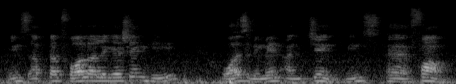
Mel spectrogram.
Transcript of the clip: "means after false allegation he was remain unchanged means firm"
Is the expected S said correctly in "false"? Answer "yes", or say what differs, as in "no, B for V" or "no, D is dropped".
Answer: no, S is dropped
